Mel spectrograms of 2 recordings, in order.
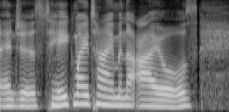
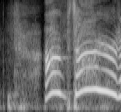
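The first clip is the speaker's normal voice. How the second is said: much higher, exasperated retold yell; mad retort. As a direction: snap back in a high, angry voice. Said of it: "mad, and I was like".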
